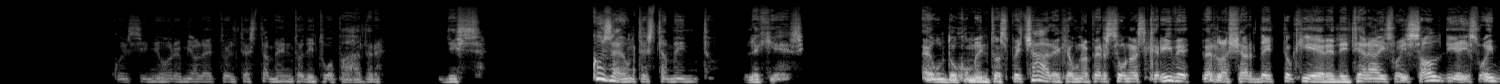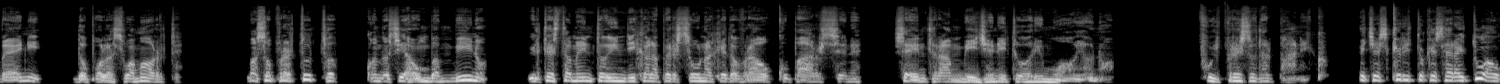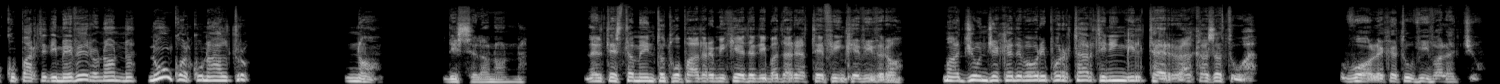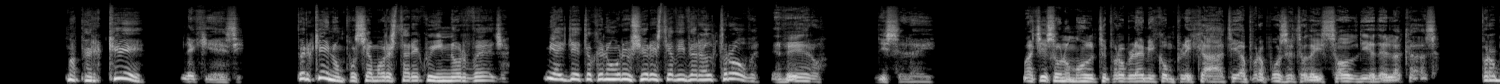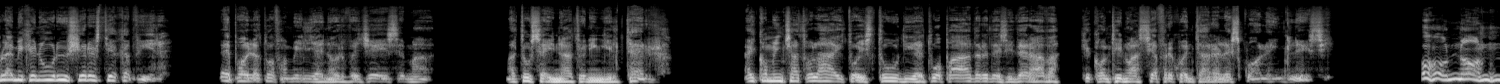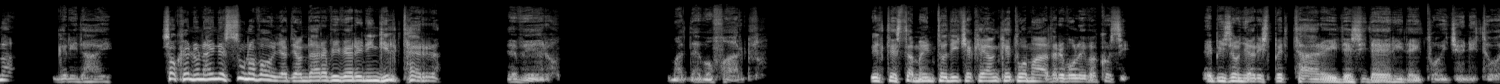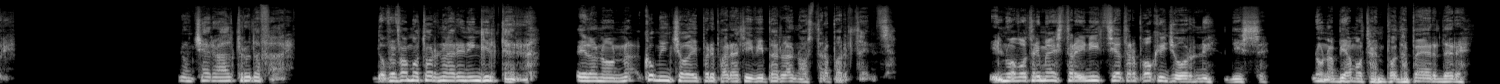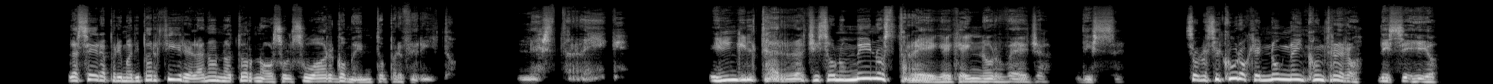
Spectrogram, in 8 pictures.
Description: "Le streghe" di Roald Dahl - Audiolibro digitale - AUDIOLIBRI LIQUIDI - Il Libraio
